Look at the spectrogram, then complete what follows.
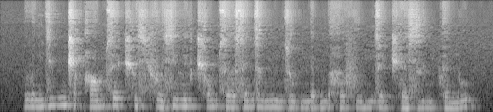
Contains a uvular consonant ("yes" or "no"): yes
